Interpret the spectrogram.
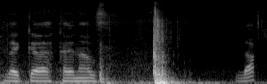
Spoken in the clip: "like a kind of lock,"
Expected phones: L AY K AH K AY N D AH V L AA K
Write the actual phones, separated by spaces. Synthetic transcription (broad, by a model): L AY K AH K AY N AH V L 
